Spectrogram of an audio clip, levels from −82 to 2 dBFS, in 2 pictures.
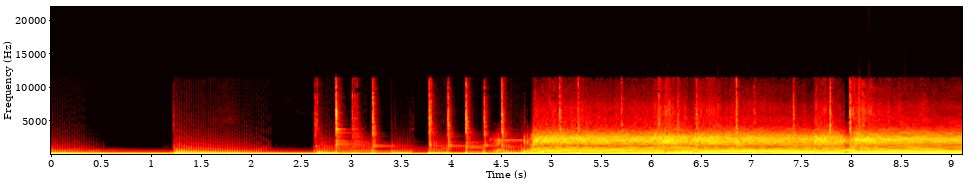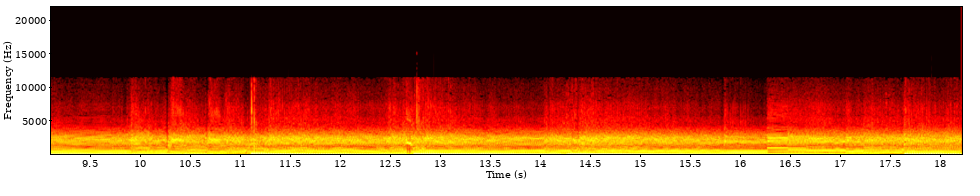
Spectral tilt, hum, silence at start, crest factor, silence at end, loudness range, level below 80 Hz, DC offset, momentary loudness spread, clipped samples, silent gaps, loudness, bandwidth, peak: -6.5 dB/octave; none; 0 s; 10 dB; 0 s; 2 LU; -12 dBFS; under 0.1%; 5 LU; under 0.1%; none; -12 LUFS; 10.5 kHz; 0 dBFS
